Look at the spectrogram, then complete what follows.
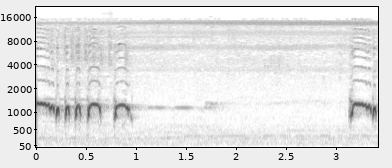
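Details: Zebra dove, a local wild bird in forest answering its neighbours, used as a lure: a rolling run of five bubbly coos, a faint held tone, then the next run beginning.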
